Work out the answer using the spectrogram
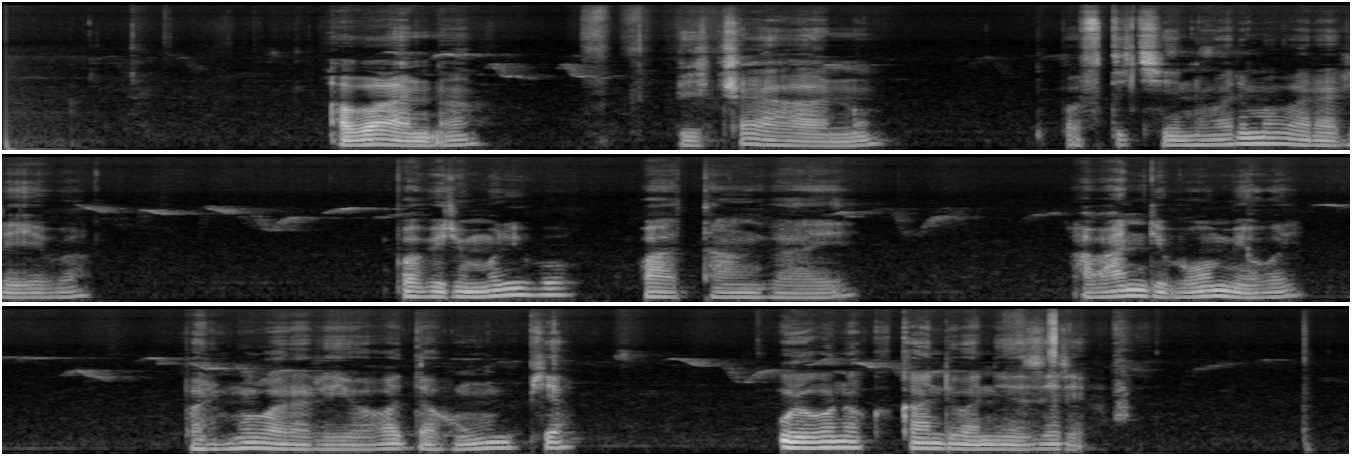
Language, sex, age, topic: Kinyarwanda, male, 25-35, health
